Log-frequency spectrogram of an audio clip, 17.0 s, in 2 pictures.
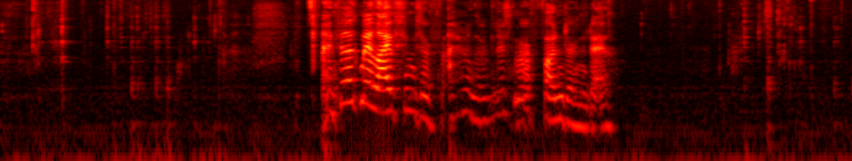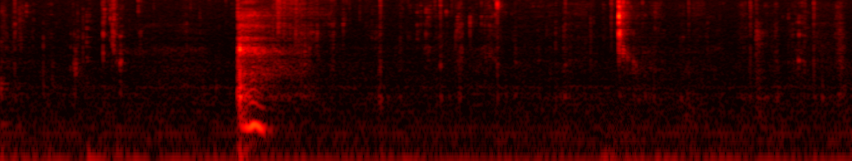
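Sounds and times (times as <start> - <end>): person chewing: 0.0 - 3.2, 6.4 - 10.4, 11.2 - 17.0.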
